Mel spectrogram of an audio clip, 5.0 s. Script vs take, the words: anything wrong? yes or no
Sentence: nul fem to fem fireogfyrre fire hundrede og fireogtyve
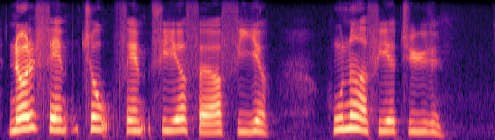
no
